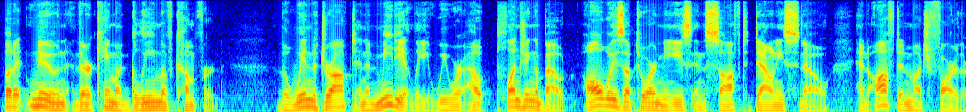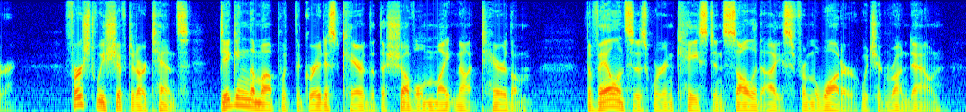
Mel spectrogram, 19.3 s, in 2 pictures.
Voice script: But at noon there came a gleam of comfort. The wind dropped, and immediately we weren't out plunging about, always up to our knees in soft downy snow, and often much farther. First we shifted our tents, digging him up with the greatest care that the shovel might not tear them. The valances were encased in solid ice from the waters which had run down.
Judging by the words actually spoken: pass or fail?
fail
